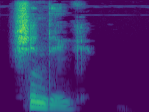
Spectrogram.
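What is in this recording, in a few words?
"shindig", Australian English; pronunciations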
